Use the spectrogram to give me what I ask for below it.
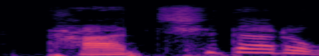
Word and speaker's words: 닫히다: 그 발음은 요게 디귿이 넘어가면서 티읕이 되고 그 다음에 이 앞에서 구개음화가 되기 때문에 다치다로 그렇게 발음이 되죠.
